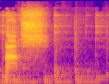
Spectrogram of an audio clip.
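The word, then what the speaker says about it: 梨: Then we have nashi, in this case there are also a different nashi, but not in this case. Nashi, accented on the last syllable, means pear, the fruit, so no,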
